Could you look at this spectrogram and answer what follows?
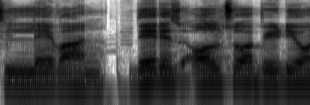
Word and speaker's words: Levan: And if you are still confused how to pronounce his name, it's Levan.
